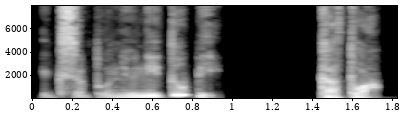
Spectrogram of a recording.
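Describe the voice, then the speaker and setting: A woman's voice: rumbling low, huge pitch swings, fast, over loud music, exaggerated voice. A woman voicing a pompous, boastful male French poet-rapper for a video game, with a French accent and haughty, theatrical delivery. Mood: indignant. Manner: haughty, dramatic, speaks of himself in third person.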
